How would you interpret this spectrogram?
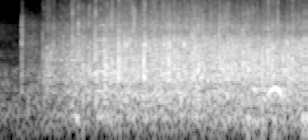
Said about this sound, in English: So let's do some practice right now. All right? When I introduce someone, I want you to clap.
